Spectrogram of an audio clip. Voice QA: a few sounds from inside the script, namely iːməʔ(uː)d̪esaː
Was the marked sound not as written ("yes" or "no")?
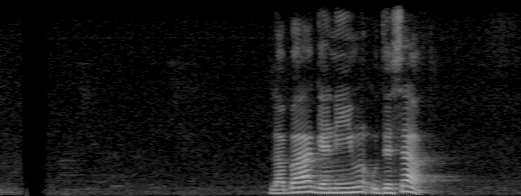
yes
